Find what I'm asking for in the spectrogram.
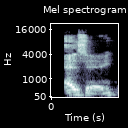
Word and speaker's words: Eze: Yeah, I'm Igbo, and so in the Igbo language, Eze, which is the actual pronunciation, means king, and so.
